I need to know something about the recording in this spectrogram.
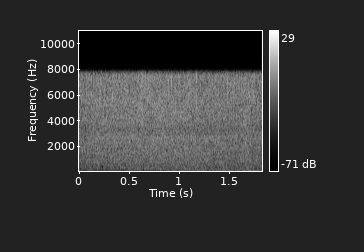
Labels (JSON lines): {"label": "biophony", "recorder": "SoundTrap 300"}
